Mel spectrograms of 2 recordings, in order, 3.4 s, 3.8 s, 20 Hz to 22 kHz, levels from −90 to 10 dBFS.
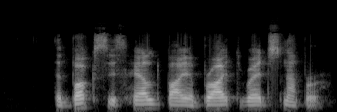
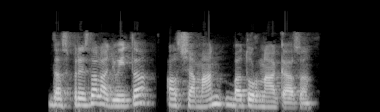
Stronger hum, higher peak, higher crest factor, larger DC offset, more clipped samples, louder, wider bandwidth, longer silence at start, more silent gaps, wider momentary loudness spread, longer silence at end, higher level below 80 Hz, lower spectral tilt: neither; second, -8 dBFS vs 0 dBFS; first, 20 dB vs 14 dB; neither; neither; second, -28 LUFS vs -13 LUFS; first, 9.4 kHz vs 8.2 kHz; about the same, 0.55 s vs 0.5 s; second, none vs 1.60-1.66 s; first, 11 LU vs 7 LU; second, 0.2 s vs 0.65 s; second, -72 dBFS vs -54 dBFS; about the same, -3.5 dB/octave vs -4 dB/octave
